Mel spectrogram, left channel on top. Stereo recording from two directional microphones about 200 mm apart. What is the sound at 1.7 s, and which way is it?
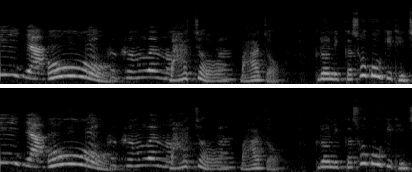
Speech, 40° left (ahead or behind).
